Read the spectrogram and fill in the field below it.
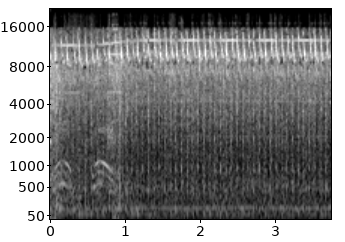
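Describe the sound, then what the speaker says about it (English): Support helicopter arriving in the video game Metal Gear Solid V, a steady loud rotor chop holding throughout with a constant low hum beneath and brief radio-style voices near the start. "Support helicopter has arrived."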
